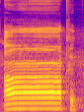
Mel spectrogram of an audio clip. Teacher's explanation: अनुनासिक का जो उच्चारण होता है जब इसको हम बोलते हैं तो इसका उच्चारण नाक और मुख दोनों से होता है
